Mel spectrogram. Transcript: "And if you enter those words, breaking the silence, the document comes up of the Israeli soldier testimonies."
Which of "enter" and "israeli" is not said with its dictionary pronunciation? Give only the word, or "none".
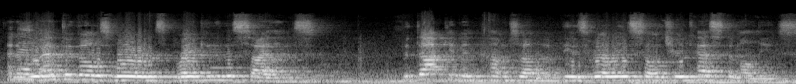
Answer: none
